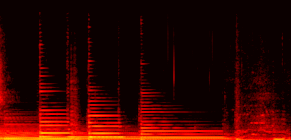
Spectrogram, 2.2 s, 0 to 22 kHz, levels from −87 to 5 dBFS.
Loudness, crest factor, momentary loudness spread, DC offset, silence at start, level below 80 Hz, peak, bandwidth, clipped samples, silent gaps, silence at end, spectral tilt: -34 LUFS; 14 dB; 13 LU; under 0.1%; 0 s; -64 dBFS; -20 dBFS; 16 kHz; under 0.1%; none; 0 s; -7 dB/octave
